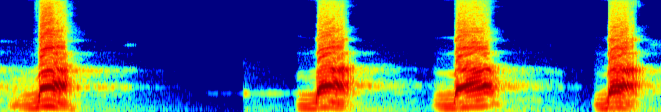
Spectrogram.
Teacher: Kalau ada nafas yang keluar ketika ucapan ba, maka otomatis pengucapannya salah. Karena memiliki sifat jahr.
